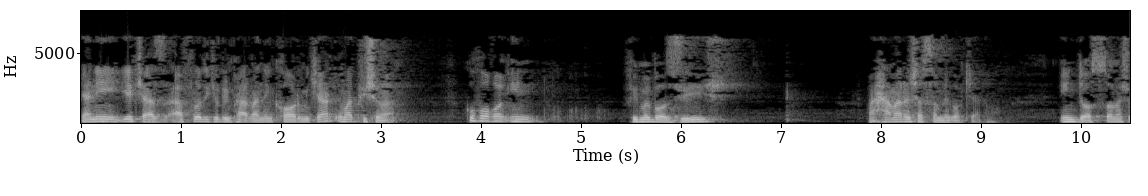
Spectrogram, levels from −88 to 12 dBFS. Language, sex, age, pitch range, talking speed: Persian, male, 30-49, 125-170 Hz, 135 wpm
